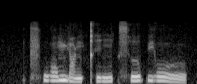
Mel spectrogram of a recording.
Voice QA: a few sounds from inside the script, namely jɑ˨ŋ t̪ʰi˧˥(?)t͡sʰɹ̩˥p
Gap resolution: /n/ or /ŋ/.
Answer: ŋ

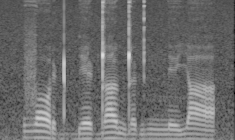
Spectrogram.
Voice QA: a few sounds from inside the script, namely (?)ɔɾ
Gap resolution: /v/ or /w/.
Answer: v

